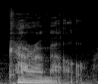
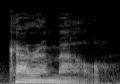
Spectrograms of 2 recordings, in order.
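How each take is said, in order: Both takes have the same delivery.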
